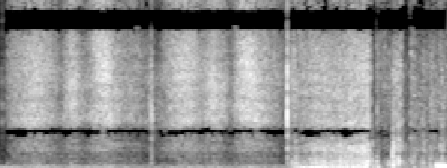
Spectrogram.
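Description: A hand rubbing a sheet of paper flat against an inked gel printing plate in repeated strokes, pressing off a ghost print to clean the plate.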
